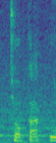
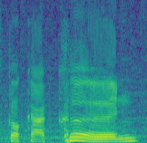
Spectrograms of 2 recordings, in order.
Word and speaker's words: Tokakun: Tokaku. Oh, so sorry. It's actually Tokakun. Oh, okay. So it's actually pronounced as Tokakun.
